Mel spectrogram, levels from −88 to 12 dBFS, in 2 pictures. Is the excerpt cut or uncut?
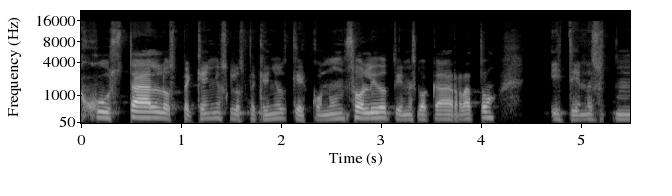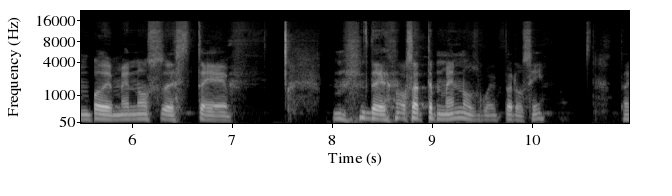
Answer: cut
